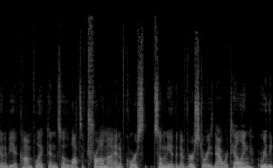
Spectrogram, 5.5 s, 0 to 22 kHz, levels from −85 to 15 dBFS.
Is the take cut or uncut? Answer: uncut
